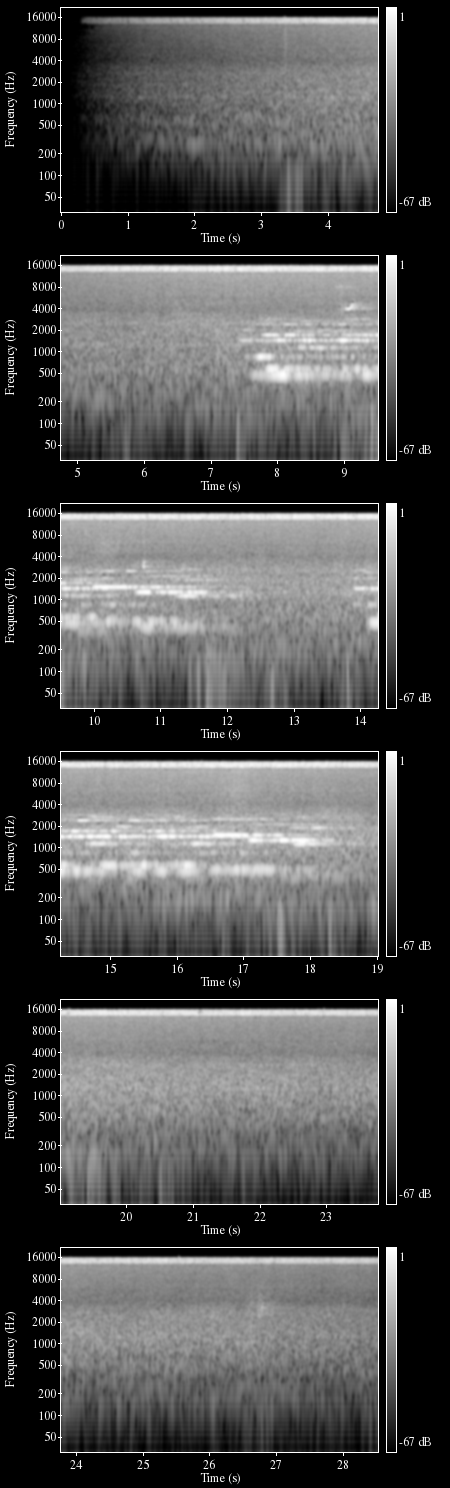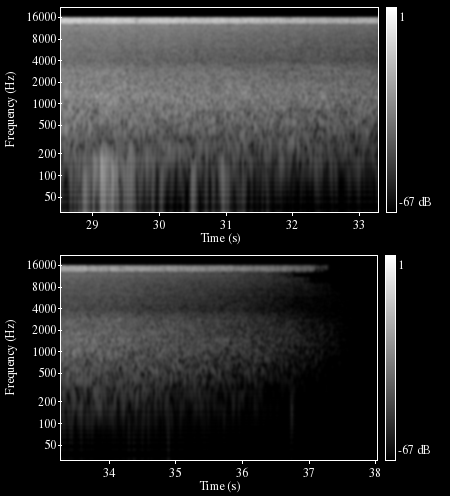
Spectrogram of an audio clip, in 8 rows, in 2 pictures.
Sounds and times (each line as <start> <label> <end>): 7.3 hemglass horn 20.1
